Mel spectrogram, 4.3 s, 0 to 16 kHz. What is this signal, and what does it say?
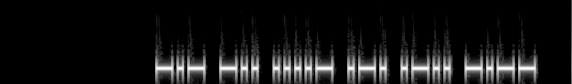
Morse code, heard as a keyed tone, about 30 wpm, 700 Hz. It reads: KD4RLY
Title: USA Callsign DE Callsign 30wpm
